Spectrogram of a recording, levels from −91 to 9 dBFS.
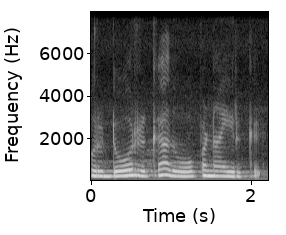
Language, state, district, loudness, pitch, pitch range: Tamil, Tamil Nadu, Nilgiris, -12 LUFS, 230 Hz, 220-245 Hz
